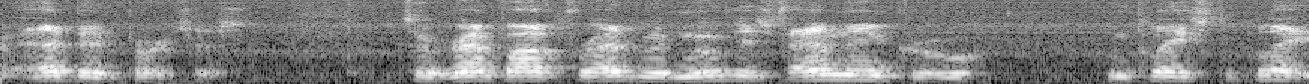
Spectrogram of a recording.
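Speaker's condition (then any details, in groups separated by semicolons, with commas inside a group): ALS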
